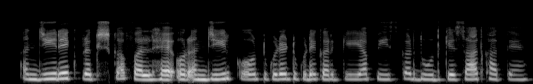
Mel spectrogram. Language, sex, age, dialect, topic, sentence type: Hindi, female, 18-24, Marwari Dhudhari, agriculture, statement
